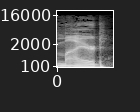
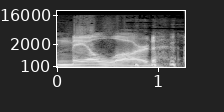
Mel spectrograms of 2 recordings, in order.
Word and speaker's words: Maillard: is what Leninade in the chat room said that I was pronouncing it wrong. Oh, it's Maillard? Okay. – Yeah, so forget everything we said about male lard.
